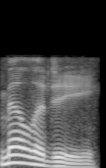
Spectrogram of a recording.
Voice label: "melody", English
